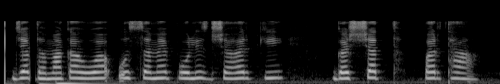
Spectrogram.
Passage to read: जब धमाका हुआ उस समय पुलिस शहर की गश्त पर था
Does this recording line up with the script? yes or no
yes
